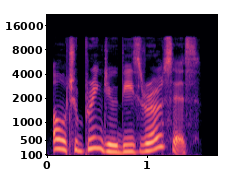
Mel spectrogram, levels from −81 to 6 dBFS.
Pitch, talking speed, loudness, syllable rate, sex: 215 Hz, 210 wpm, -14 LUFS, 5.5 syllables/s, female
